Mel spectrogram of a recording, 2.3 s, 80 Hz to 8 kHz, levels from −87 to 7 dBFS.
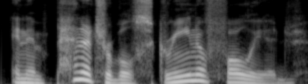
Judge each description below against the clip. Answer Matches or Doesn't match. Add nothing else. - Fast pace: Doesn't match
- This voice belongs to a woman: Doesn't match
